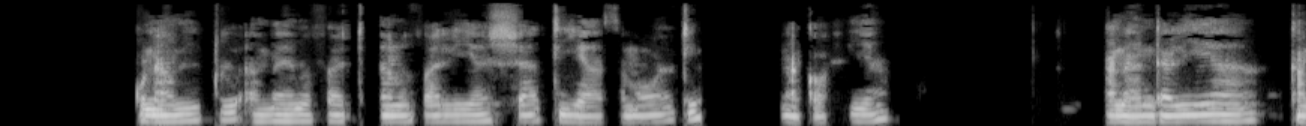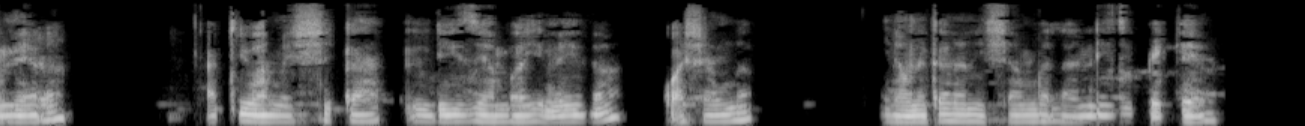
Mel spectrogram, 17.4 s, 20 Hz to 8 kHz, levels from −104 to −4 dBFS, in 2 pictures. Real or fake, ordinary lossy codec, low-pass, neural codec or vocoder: fake; MP3, 32 kbps; 7.2 kHz; codec, 16 kHz, 4 kbps, X-Codec, HuBERT features, trained on balanced general audio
